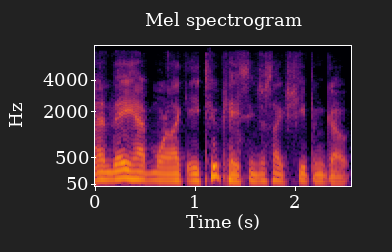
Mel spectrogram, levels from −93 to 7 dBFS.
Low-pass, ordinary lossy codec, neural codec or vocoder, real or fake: 7.2 kHz; AAC, 48 kbps; none; real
